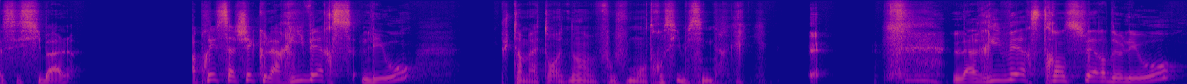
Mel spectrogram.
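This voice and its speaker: A man streaming live as he opens trading cards, excitable, swearing and bantering with his chat. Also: fairly high pitch. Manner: excitable, swears, shouts when disappointed; animated, playful banter with chat. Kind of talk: live card-opening stream.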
